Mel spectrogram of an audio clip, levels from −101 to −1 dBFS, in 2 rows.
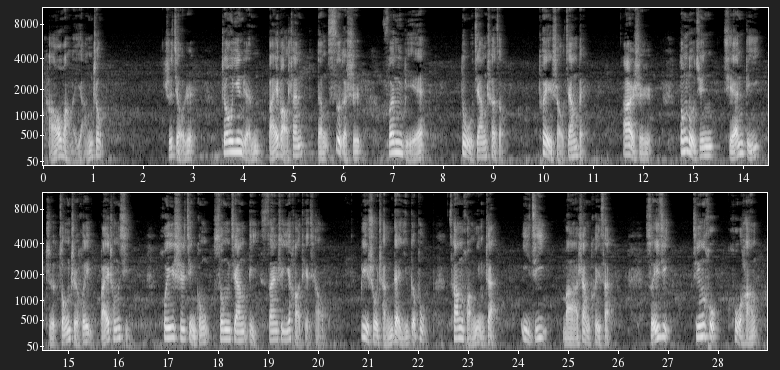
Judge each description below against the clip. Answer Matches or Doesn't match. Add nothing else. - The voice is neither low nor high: Matches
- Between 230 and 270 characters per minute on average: Doesn't match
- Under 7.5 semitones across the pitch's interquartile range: Matches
